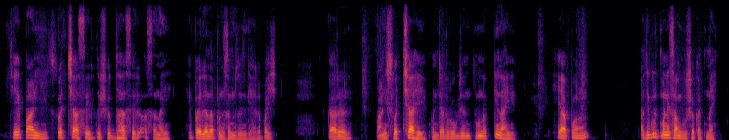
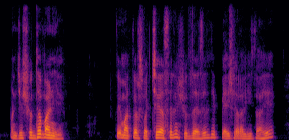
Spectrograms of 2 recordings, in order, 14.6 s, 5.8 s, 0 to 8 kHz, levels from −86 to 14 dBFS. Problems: constant background noise, background conversations at intervals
